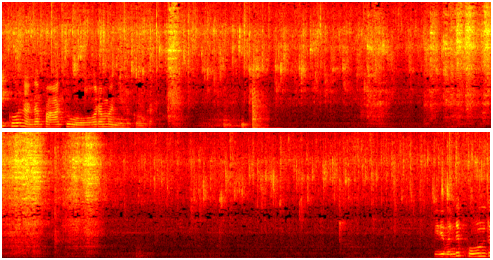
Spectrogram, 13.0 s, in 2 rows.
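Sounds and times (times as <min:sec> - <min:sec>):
garlic and chillies sizzling in oil: 0:00.0 - 0:13.0
utensil knock: 0:02.9 - 0:03.6.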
